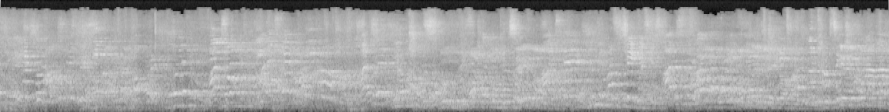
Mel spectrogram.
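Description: A group of children chatter together in an echoing hall.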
